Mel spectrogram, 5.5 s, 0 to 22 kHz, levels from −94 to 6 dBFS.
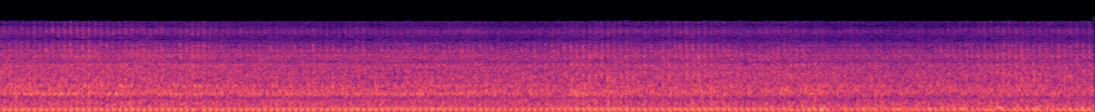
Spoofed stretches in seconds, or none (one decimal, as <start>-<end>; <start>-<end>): none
